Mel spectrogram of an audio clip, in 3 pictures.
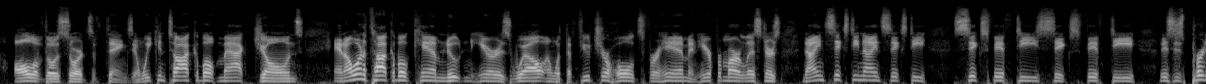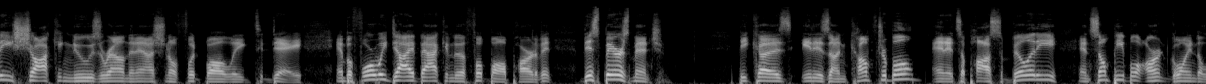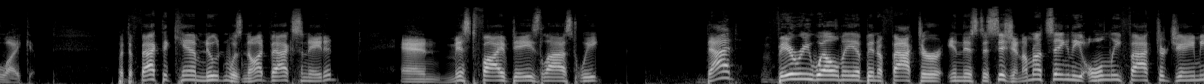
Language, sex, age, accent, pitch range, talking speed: English, male, 30-49, American, 150-190 Hz, 185 wpm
